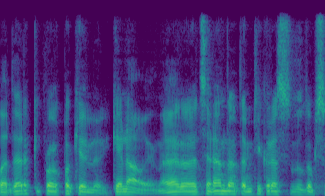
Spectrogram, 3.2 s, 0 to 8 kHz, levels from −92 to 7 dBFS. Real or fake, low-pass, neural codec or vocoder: fake; 7.2 kHz; codec, 24 kHz, 1 kbps, SNAC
